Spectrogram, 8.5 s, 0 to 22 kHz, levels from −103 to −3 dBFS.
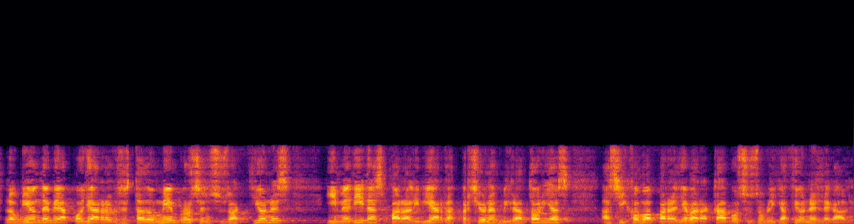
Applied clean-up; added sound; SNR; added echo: neural separator model SepFormer DNS4.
